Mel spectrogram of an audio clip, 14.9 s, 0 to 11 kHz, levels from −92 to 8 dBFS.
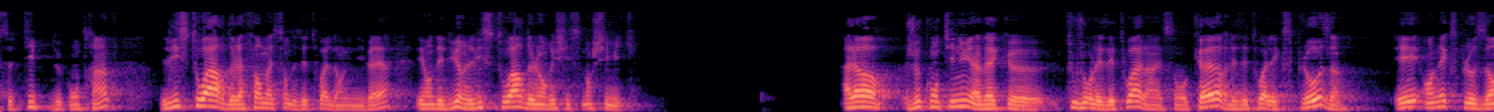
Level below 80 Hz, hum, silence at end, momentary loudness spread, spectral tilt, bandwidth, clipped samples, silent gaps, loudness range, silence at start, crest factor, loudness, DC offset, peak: -62 dBFS; none; 0 s; 11 LU; -9.5 dB/octave; 7.6 kHz; under 0.1%; 6.93-7.04 s, 7.19-7.59 s, 7.94-8.37 s; 4 LU; 0.05 s; 18 dB; -19 LUFS; under 0.1%; 0 dBFS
